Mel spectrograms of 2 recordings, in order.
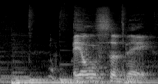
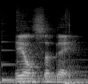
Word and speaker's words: Ailsa Bay: All right, we're drinking, and I'm going to pronounce it correctly, and then you can destroy it. Ailsa Bay. That's what I said. Ailsa Bay. Ailsa Bay.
